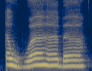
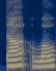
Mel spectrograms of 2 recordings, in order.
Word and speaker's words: tawwaba: Emphasize on waw in order to pronounce it twice. If you say tawa in hurry, then you will end up pronouncing one waw.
